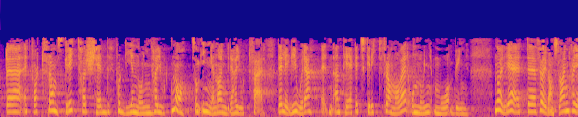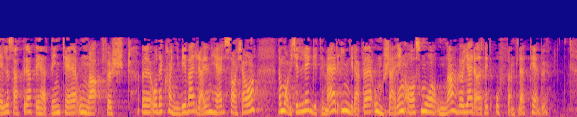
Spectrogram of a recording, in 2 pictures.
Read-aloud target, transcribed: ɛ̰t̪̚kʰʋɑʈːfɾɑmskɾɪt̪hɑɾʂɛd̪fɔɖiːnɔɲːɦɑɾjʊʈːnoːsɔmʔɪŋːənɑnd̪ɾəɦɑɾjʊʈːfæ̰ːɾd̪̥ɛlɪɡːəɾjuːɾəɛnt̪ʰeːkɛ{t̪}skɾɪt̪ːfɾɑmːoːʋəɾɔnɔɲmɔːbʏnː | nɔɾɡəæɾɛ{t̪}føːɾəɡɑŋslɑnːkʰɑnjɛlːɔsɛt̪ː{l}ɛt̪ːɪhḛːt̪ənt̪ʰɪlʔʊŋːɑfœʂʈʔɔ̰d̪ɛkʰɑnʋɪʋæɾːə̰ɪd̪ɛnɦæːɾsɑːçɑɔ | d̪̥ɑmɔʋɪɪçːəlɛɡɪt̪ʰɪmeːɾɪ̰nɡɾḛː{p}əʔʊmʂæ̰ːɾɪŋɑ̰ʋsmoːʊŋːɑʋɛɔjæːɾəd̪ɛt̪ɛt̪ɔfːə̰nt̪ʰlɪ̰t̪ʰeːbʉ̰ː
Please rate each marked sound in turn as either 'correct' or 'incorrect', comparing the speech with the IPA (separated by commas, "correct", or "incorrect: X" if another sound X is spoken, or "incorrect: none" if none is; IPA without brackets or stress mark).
correct, correct, incorrect: ɾ, correct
